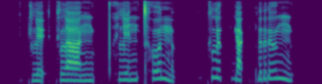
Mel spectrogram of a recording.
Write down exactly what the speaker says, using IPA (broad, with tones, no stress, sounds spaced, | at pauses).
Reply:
k l e˨˩ ʔ k l aː˧ ŋ u˨˩ k̚ pʰ l i˦˥ n tʰ o˥˩ n | k l ɯ˥˩ k̚ j a˨˩ k̚ p r ɯ˥˩ ŋ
